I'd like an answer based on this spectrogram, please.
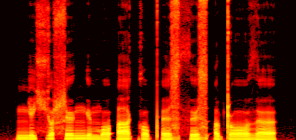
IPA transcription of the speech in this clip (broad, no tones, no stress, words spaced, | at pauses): ɲɛçɔɬɘ ŋemɔʔa kɔpʼɛzθɘz ʔaʈɔ ðɐ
